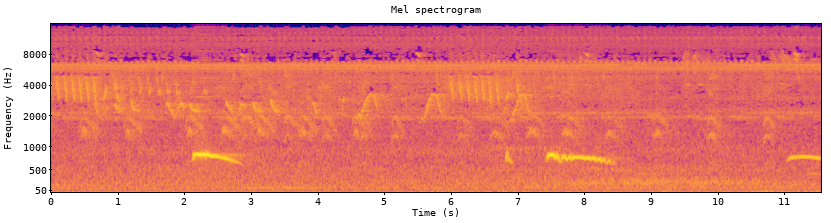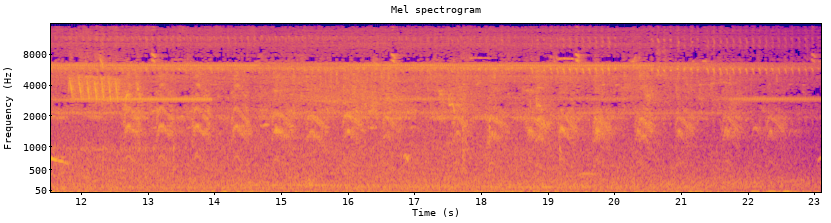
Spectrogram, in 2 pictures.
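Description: Forest ambience: many birds chirping and calling over a steady high-pitched whine, with a clear falling call that stands out three times, loudest about two and seven seconds in. The ambience fades out near the end.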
